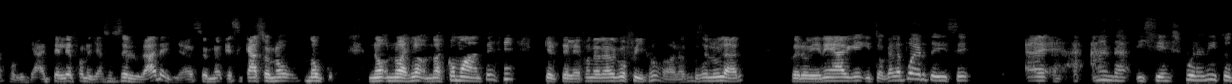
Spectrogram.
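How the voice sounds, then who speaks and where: A man preaching a sermon with a husky voice, animated and acting out the voices he quotes. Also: fairly high pitch, fairly quick, no room sound. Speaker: pastor.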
